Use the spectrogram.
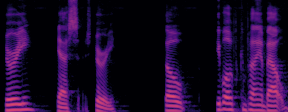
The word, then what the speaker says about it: Shuri: But anyways, so people are complaining about Black Panther being how do you pronounce his name? Shuri? Yes, Shuri.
